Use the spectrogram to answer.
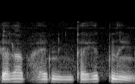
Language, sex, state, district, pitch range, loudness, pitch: Marathi, male, Maharashtra, Solapur, 120-135 Hz, -18 LUFS, 125 Hz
